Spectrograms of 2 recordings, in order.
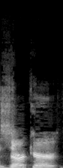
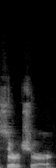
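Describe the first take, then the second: First: The middle consonant is a hard k sound. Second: The middle consonant is a ch sound. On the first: The speaker calls it right. "Zerker to me sounds cooler" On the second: The speaker calls it wrong. "than Zercher"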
